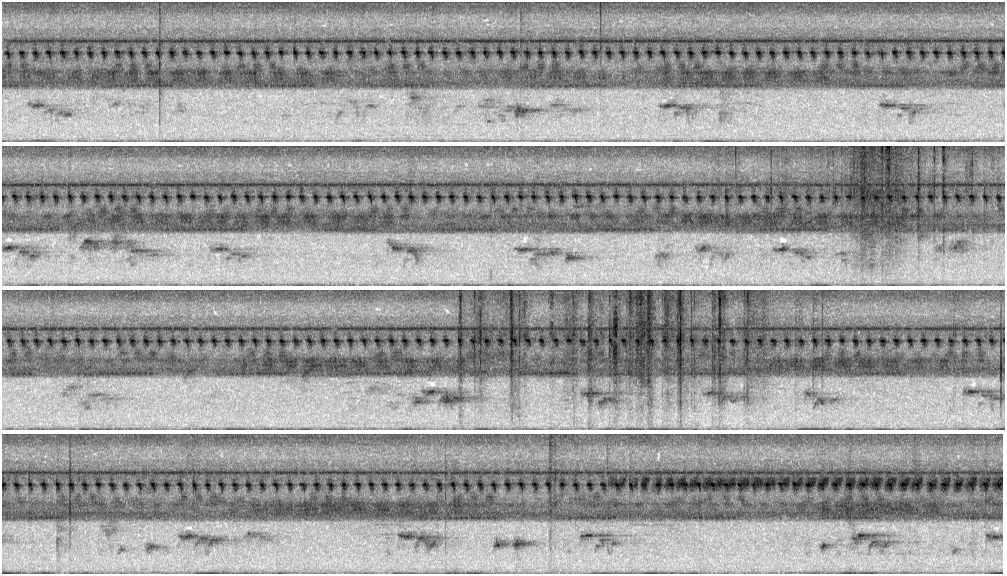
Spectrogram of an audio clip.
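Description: Steady, shrill insect chorus with a continuous high whine. Over it, short falling bird chirps repeat every second or so, with a low rumble underneath and a few sharp clicks around the middle.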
